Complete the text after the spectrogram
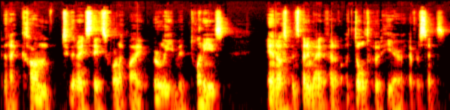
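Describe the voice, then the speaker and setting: A man who grew up in Ukraine and Israel speaking Russian and Ukrainian, giving measured, conversational explanations as an interview guest. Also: low voice, flat delivery. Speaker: podcast guest, entrepreneur.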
